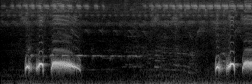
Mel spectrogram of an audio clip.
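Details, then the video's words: A female spotted dove calls a male: two short coos and a long descending coo, a quiet gap with a faint steady tone, then the next phrase begins. "TEKUKUR BETINA MEMANGGIL JANTAN"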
